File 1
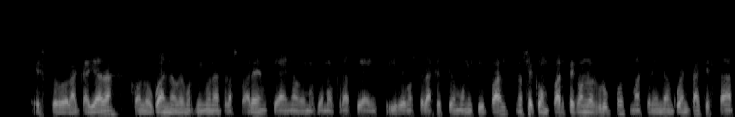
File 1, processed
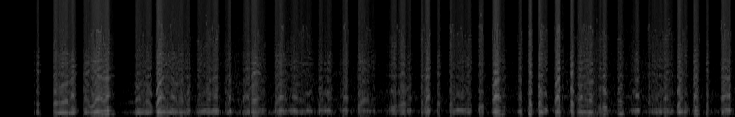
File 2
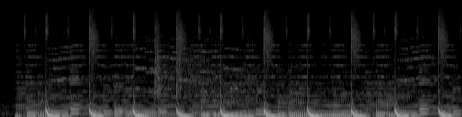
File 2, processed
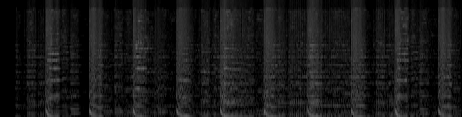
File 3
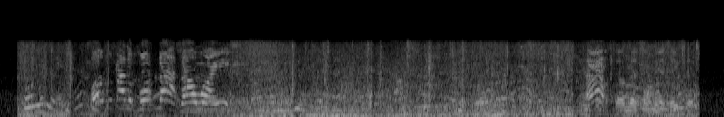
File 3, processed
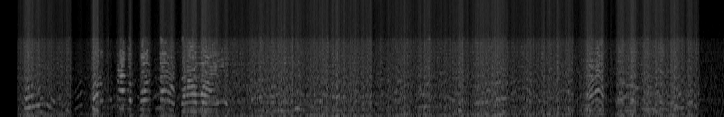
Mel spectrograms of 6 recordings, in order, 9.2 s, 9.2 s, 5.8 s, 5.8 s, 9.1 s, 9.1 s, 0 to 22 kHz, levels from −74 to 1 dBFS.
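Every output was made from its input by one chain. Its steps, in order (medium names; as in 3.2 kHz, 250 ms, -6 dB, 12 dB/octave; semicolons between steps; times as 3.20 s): formants flattened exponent 0.1; echo that smears into a reverb 1000 ms, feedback 61%, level -14 dB; trim -7 dB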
